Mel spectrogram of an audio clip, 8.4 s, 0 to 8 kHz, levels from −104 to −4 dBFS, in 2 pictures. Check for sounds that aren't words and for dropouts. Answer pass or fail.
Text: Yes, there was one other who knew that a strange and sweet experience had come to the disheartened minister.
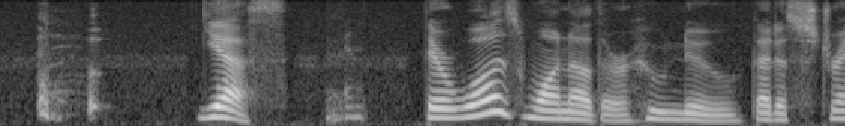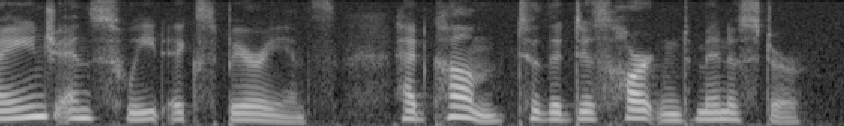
fail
